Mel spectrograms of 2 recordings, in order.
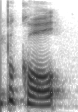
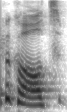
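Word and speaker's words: Picoult: think I saw a tick tock of Jody bacolt but actually it's apparently pronounced Pico which I never knew Jody picolt but she'll always be that to me sure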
